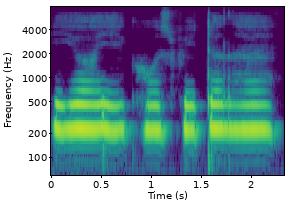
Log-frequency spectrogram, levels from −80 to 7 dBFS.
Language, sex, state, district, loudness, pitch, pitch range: Hindi, female, Jharkhand, Palamu, -12 LUFS, 225 Hz, 220-230 Hz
